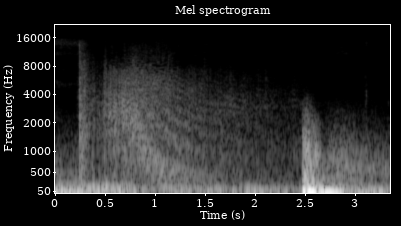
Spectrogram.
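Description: Two heavy shots from a weapon mounted on an MRAP in Arma 3, each a loud close boom with a long rolling tail, spaced about two seconds apart.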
